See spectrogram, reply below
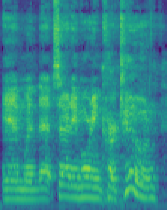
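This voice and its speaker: A man hosting a podcast in an excitable casual fan chat, repeating and rephrasing himself as he goes. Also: fairly high pitch, normal speed, distant mic. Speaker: podcast host.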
